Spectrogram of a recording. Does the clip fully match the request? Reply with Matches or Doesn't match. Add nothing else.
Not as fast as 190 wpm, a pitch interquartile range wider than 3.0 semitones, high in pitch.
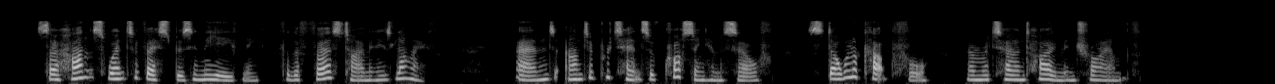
Matches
